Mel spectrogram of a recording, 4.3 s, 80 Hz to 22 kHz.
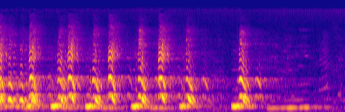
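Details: At Zoo de La Fleche, siamang gibbons Harry and Mila sing on a hot morning, 6 August 2018. Laugh-like barking bursts repeat roughly every half second over low booms, ending in a lone drawn-out low note.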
